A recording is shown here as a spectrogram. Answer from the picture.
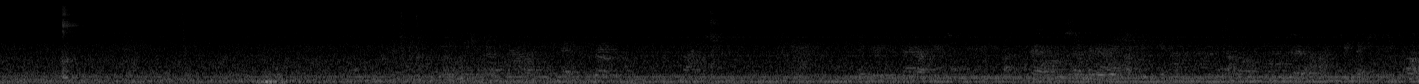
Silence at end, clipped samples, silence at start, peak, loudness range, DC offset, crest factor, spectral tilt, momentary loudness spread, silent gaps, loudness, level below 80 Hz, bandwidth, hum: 0 s; under 0.1%; 0 s; -32 dBFS; 2 LU; under 0.1%; 18 dB; -5 dB/octave; 4 LU; none; -50 LUFS; -62 dBFS; 16.5 kHz; none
